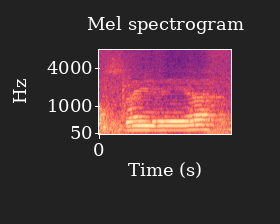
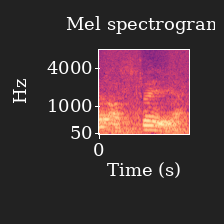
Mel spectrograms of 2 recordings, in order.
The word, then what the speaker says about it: Australia: of the bo anyhow it can be slow Australia or compressed faster Australia the fast version rhymes with failure the slow version doesn't so when we ask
